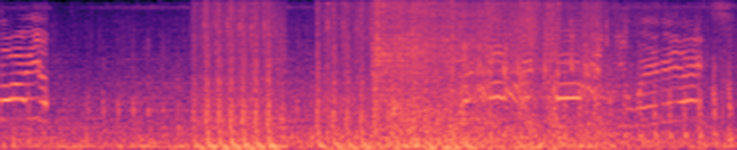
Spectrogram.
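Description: Repeated bursts of gunfire in the Batman: The Enemy Within video game, rapid shots in volleys, loud and close, with game dialogue spoken over parts of it.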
